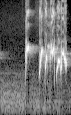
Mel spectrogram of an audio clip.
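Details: A single brisk red-whiskered bulbul phrase sung in competition style: one sharp opening note, then a rapid run of bright, bouncing slurred whistles.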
